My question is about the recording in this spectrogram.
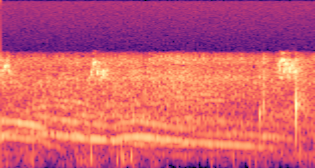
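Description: A single long call from a person's voice, held for about two seconds and falling steadily in pitch.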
